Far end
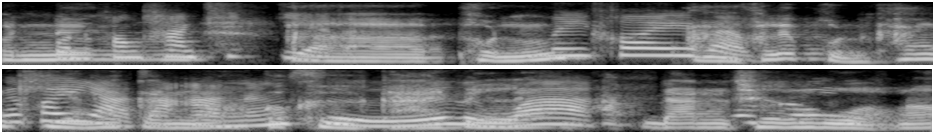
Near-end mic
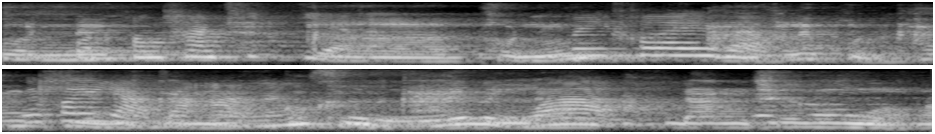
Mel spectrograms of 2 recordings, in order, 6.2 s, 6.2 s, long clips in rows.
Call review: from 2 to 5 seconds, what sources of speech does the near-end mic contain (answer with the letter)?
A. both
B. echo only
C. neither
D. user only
B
